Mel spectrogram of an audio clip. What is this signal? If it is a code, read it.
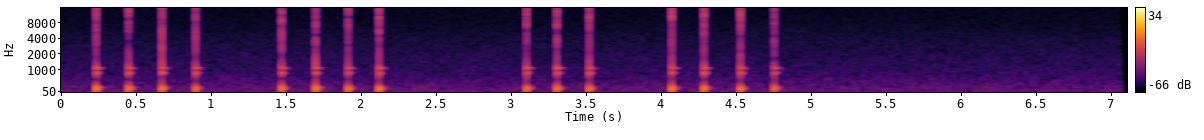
Tap code, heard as knocks on wood, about 5 knocks a second. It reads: TO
